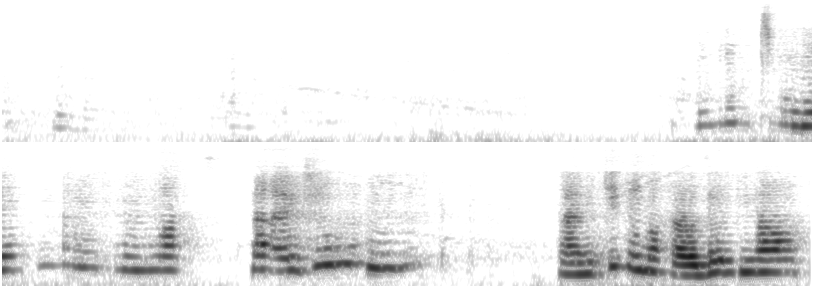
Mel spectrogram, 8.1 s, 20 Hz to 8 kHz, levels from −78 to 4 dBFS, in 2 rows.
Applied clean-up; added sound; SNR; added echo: neural mask model DeepFilterNet 3.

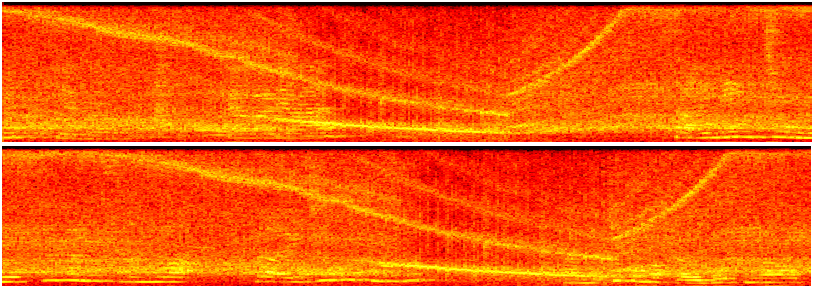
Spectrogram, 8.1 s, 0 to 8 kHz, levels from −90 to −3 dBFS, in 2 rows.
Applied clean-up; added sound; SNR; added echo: none; Sawing; -4 dB; reverberation time 0.2 s.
